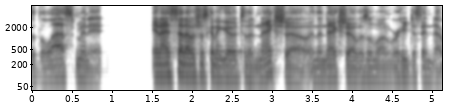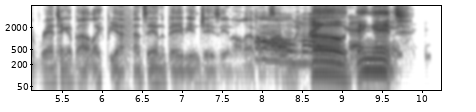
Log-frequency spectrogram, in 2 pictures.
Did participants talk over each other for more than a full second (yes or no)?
yes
